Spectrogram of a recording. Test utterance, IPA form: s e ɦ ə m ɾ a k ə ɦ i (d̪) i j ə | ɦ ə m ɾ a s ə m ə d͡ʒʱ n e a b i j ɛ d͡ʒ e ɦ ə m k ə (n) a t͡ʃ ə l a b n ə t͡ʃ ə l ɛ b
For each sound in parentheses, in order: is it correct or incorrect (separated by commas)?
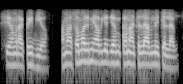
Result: correct, correct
